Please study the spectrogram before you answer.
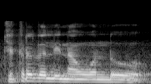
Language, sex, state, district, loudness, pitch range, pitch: Kannada, male, Karnataka, Shimoga, -11 LUFS, 115-140 Hz, 120 Hz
